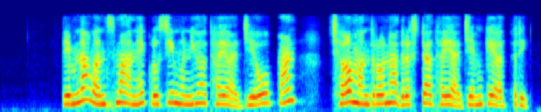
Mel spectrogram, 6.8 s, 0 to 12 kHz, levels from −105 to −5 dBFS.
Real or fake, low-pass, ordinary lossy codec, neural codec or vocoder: fake; 7.2 kHz; AAC, 32 kbps; codec, 16 kHz, 0.8 kbps, ZipCodec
